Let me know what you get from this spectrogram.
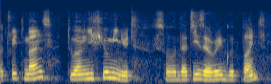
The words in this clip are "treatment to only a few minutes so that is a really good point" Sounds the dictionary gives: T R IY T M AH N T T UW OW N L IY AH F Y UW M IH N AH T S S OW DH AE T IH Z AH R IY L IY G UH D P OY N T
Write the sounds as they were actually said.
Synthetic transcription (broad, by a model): T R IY T M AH N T T UW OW N L IY F Y UW M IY N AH T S S OW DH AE T IH Z AH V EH IY G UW D P OY N T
